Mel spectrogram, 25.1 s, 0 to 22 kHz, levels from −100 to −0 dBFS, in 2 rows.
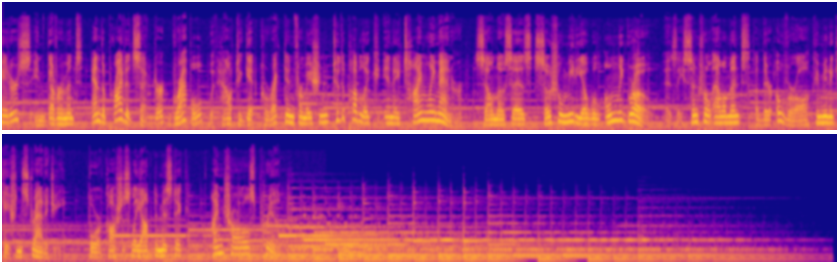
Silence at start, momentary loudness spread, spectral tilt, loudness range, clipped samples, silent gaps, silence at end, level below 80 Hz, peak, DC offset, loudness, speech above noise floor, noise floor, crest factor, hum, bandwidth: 0 s; 12 LU; -6.5 dB/octave; 8 LU; under 0.1%; none; 0.8 s; -38 dBFS; -4 dBFS; under 0.1%; -21 LUFS; 37 dB; -57 dBFS; 16 dB; none; 14.5 kHz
